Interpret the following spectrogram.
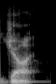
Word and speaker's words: JWT: The API key is essentially a JSON Web Token, or JWT, usually pronounced as JWT.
